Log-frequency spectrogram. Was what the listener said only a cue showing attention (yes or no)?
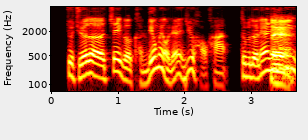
yes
